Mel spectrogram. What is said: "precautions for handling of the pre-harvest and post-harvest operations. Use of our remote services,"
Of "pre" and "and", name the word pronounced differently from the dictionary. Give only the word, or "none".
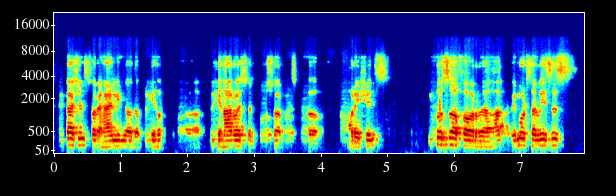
pre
